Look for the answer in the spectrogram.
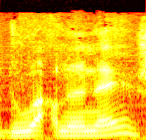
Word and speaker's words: Douarnenez: Commodore est un quintet originaire de Douarnenez, je prononce bien. – T'as bien révisé tes fiches.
